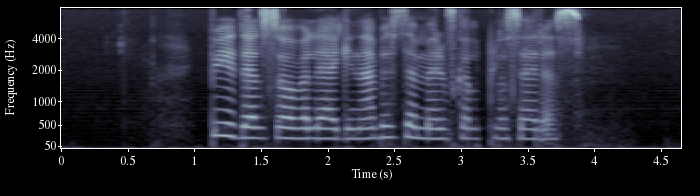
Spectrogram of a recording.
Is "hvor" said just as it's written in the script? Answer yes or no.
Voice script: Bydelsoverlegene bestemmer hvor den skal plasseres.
no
